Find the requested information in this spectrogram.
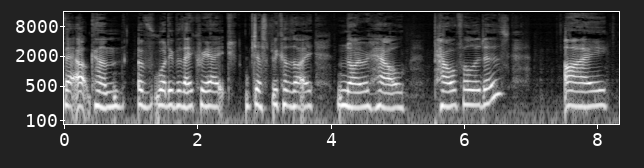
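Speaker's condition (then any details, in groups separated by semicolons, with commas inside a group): Cerebral palsy; cerebral palsy since childhood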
